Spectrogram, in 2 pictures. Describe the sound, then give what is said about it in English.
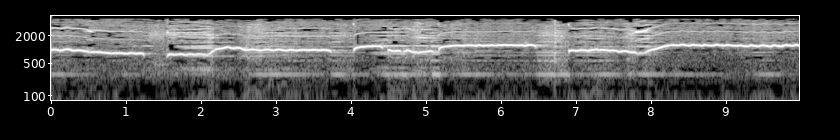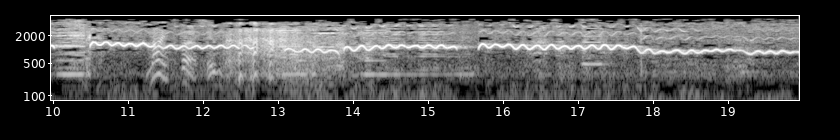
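A swanee whistle slides and wobbles through a wavering tune, its pitch gliding up and down continuously, while Tim Brooke Taylor plays plucked pizzicato violin notes underneath in a steady rhythm. “Milani has the swanny whistle.”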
